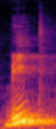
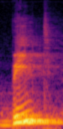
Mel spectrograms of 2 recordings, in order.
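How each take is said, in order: No difference in how they are said.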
